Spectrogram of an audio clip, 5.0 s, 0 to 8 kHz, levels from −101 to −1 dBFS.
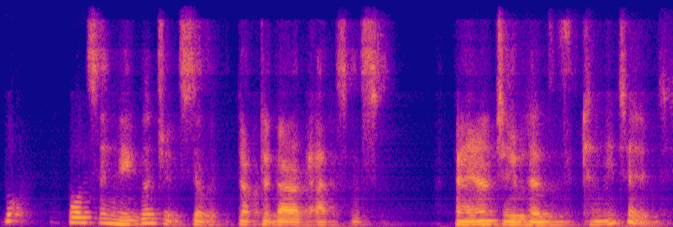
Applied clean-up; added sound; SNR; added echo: neural mask model DeepFilterNet 3.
